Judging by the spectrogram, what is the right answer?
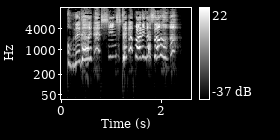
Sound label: alto; 明るく無邪気で天真爛漫。天衣無縫。純真無垢。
